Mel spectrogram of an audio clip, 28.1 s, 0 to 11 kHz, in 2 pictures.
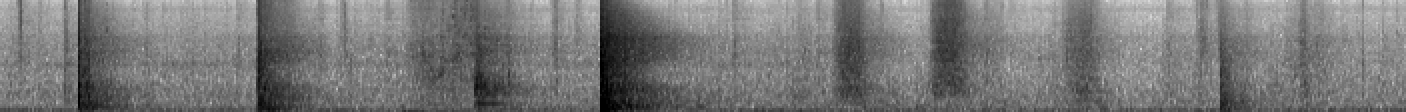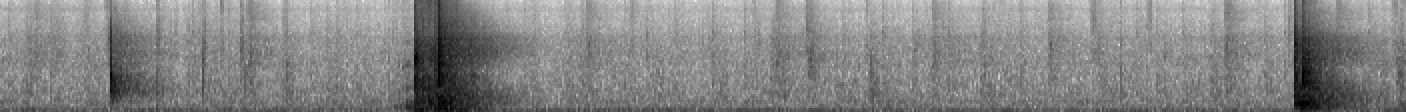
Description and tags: Loading Ute Flat Bed Truck in a large shed
Loading various items onto the metal flat bed of a ute or pick-up truck.
Alex Fitzwater/needle media 2017
bang, car, clang, equipment, garage, load, metal, metallic, packing, shed, stuff, tools, vehicle, warehouse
